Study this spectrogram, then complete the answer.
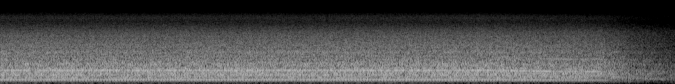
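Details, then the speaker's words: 2011 Chevrolet Suburban V8 after all eight spark plugs were replaced. It started right up with no codes and has a steady, even, smooth idle with no misses or stumbles, then winds down. "now I'm gonna go ahead and give it a start make sure I don't have any codes and everything sounds good"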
